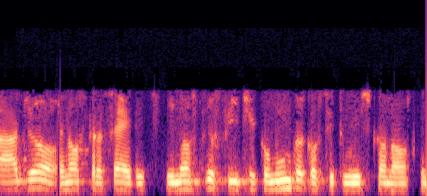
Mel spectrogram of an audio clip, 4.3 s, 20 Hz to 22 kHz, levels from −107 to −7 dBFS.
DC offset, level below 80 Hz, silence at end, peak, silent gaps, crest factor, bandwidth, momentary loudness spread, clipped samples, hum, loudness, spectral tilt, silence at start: under 0.1%; -52 dBFS; 0 s; 0 dBFS; none; 12 dB; 4.1 kHz; 6 LU; under 0.1%; none; -13 LUFS; -11.5 dB/octave; 0 s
